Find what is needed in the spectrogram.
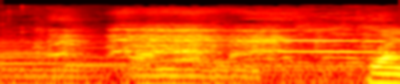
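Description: A rooster crowing: one long call that starts about half a second in and ends just before two seconds.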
